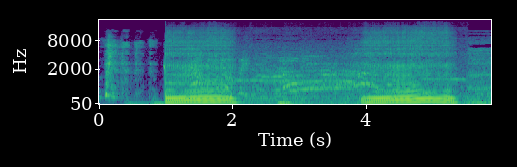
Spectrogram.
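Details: Dad snoring with very loud, droning snores, each over a second long, recurring about every three seconds; baby seems scared of it.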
